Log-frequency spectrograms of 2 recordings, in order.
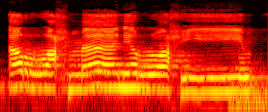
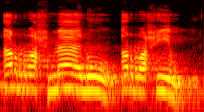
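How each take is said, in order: First: "الرحمن الرحيم" recited slowly as ar-rahmani r-rahim; correct, drawn-out "الرحمن الرحيم", nun with kasra. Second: "الرحمن الرحيم" with a u ending on each word; wrong vowel endings. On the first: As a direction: join "الرحمن الرحيم" with an i, long final vowel held. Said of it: "النون مكسورة والرحيم مكسورة". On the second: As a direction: say "الرحمن الرحيم" as ar-rahmanu ar-rahimu. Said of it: "بعض الناس ينطقها خطأ". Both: Shown as a demonstration.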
